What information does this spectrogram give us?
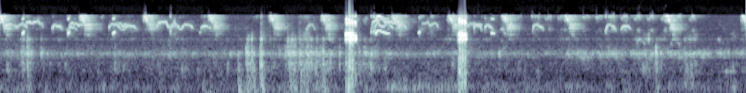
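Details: Father American kestrel feeding his young at a webcam-watched nest; a busy stream of thin, curving high chirps and squeals repeated throughout, broken by two sharp loud knocks midway and a faint rustle.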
